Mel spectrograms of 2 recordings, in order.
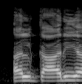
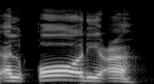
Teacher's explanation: یہاں قوف اور یہاں بھی قوف جو آ رہا ہے، یہاں قوف کی جگہ کاف نہیں پڑھنا ہے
